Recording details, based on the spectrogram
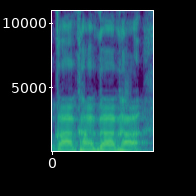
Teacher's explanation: आप जानते हो का खा गा घा, ये आपके कहाँ से बोले जा रहे हैं, कंठ से। का वाली लाइन कहाँ से बोली जाती है, कंठ से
